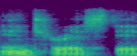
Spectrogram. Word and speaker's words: interested: a three syllable word interests ed as a four syllable word but some you can probably get away I'm sure you pronounce it with three syllables interested that's what make it makes it hard to spell so you need to know that interested is a four syllable we're not interested three syllables alright setting these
